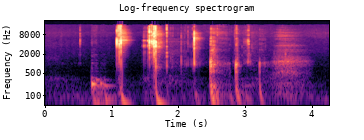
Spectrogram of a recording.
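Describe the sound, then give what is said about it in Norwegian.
A summer beer is opened up close: crinkly crunching and clicking, then two sharp cracks with brief bright bursts, followed by softer rustles and a faint fizzing tail. “jeg skal nå åpne sommerpils for dere.”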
